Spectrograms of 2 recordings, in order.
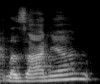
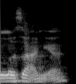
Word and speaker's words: lasagna: And I like that about G's moving silent like lasagna. That was my favorite line ever, and it's still the best line ever, because you're like, oh shit, the G is silent in lasagna.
